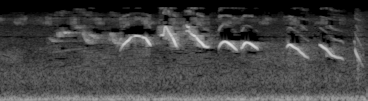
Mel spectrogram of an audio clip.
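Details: Short phrase of yellow-fronted canary (Serinus mozambicus) song, a run of clear, high whistled notes sliding up and down, each lasting a fraction of a second, set against a faint low hum.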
